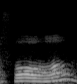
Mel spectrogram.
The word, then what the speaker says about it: Fall: Fall with an open A. It's not a fall.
